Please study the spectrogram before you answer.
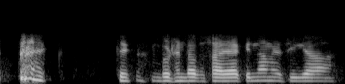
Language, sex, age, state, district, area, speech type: Punjabi, male, 30-45, Punjab, Bathinda, rural, conversation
